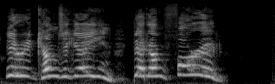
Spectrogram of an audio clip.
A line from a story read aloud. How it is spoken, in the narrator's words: Suddenly, called out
